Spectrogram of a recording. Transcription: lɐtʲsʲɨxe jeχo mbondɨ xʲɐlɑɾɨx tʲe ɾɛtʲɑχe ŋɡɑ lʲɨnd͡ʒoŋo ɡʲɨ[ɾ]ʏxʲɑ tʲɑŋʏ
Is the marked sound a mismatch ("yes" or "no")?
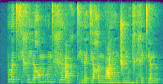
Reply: no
